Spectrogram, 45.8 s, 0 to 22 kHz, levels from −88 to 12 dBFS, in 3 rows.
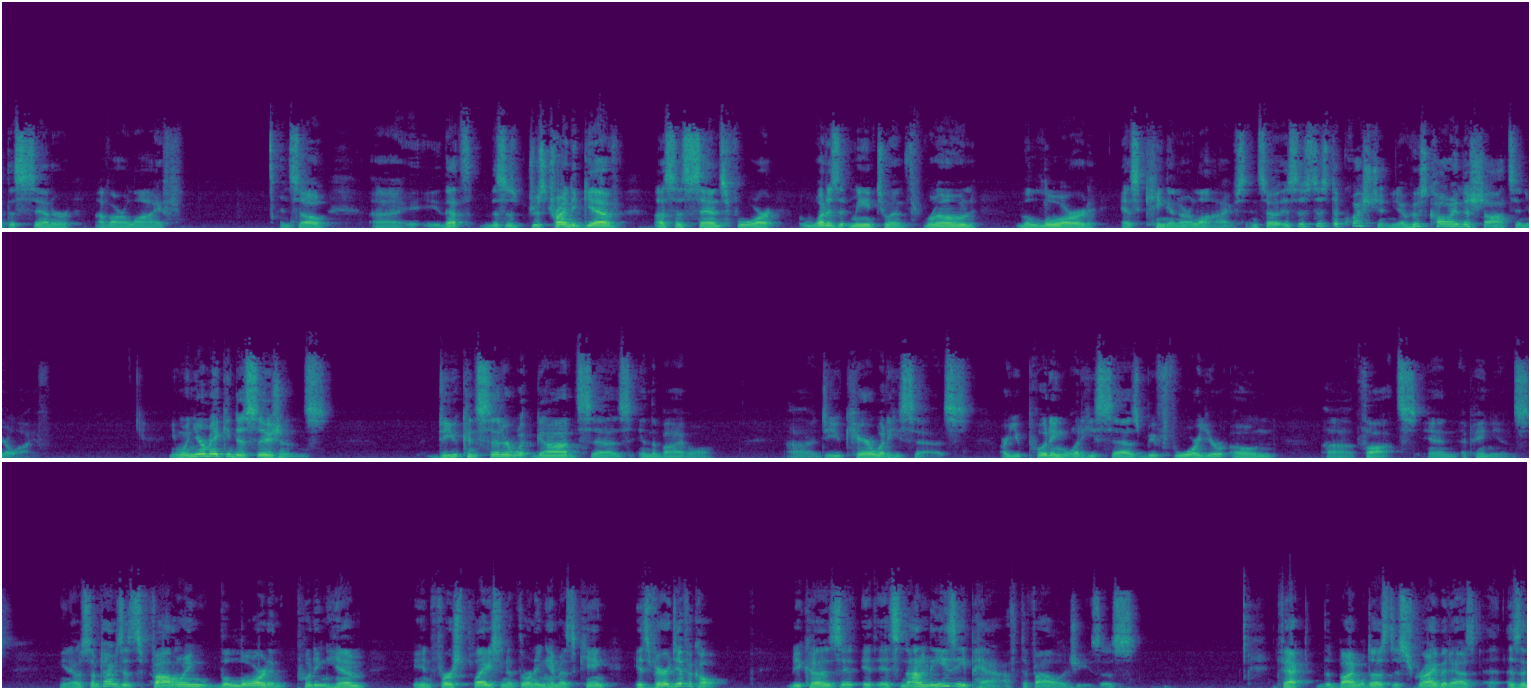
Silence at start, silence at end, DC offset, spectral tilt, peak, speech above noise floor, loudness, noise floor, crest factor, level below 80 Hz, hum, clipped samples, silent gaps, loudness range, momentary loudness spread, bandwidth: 0.05 s; 0 s; under 0.1%; -5 dB/octave; -2 dBFS; 46 dB; -22 LUFS; -67 dBFS; 20 dB; -62 dBFS; none; under 0.1%; none; 8 LU; 16 LU; 11 kHz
